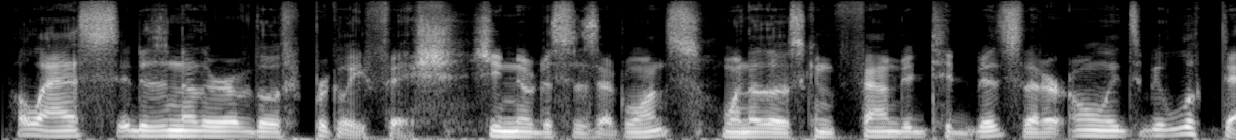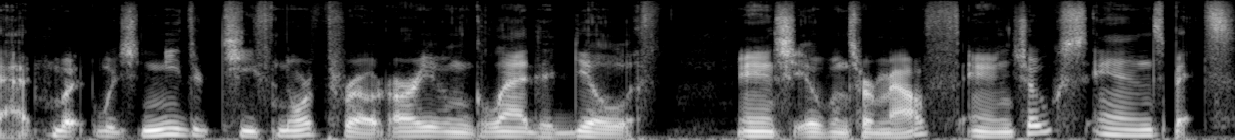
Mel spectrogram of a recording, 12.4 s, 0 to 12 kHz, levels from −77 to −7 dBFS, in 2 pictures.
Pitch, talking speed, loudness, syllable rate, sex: 105 Hz, 225 wpm, -18 LUFS, 5.6 syllables/s, male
